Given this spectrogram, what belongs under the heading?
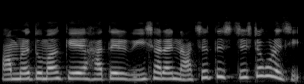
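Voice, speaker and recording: A woman's voice: high voice, brisk, close to an everyday voice. A woman with a West Bengal accent voicing a stern, hot-tempered young husband who scolds and commands. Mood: scolding.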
